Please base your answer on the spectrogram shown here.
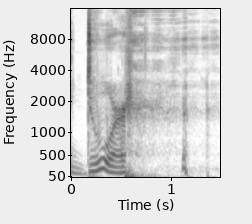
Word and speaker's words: door: We don't say door. We don't say door. We say door.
